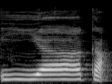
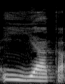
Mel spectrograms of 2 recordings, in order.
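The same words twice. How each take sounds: First: The long vowel is stretched beyond two beats. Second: The long vowel is held for two beats only. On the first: The speaker calls it wrong. "രണ്ടിലധികമായിട്ട് ഇയ്യാക അങ്ങനെ നീട്ടാൻ പാടില്ല" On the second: The speaker calls it right. "ഇയ്യാക അത്രയേ ഉള്ളൂ കേട്ടോ"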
